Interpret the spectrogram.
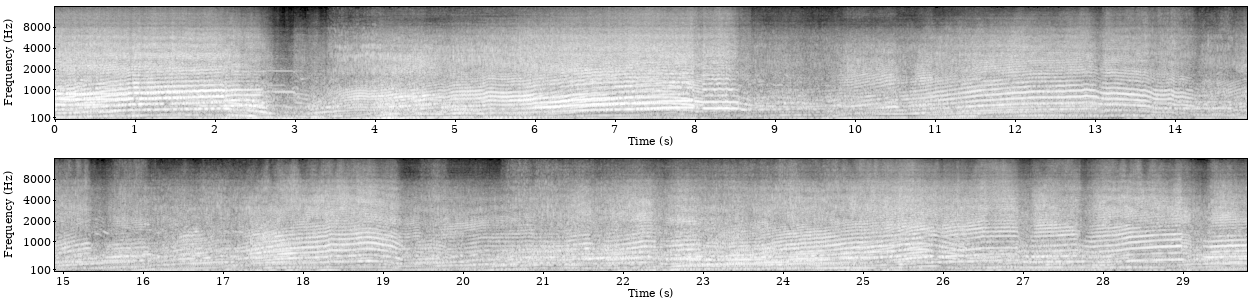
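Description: Several demolition derby cars' engines revving hard as they race off at the start of a heat, their pitches repeatedly rising and falling as they accelerate and back off. Loudest over the first several seconds.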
